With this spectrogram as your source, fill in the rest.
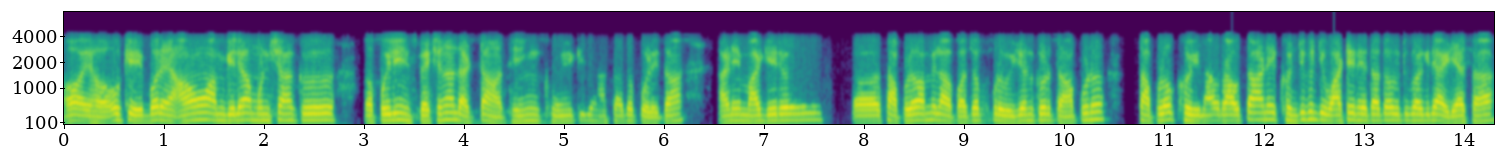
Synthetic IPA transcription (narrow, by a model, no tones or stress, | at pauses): ɦɔjɦɔ̃okebəɾeawamɡeljãmuɳɕãk | pəjliːnspekɕənad̪aɽ̚t̪ãt̪ʰĩŋkʰəĩkit̪ĩɦãsat̪ɔpəɭjt̪ã | aɽ̃imaɡeɾ | sapɭɔam̤ilawpat͡sɔpɾoʋid͡ʑənkəɾt̪ãpəːɳ | sãpɭɔkʰəĩɾaɾaʋt̪ãːɽ̃ikʰənt͡ɕikʰənt͡ɕiʋaʈẽnjɛt̪̬ãt̪ɔt̪ukãɡit̪iajɽijasa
